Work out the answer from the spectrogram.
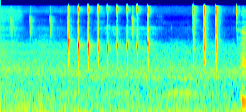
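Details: A young male Anna's hummingbird, chatty near feeders after bickering with another hummingbird, gives a quick run of sharp, dry chip notes, about eight in a second, then a pause and a few more, over a faint low hum.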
